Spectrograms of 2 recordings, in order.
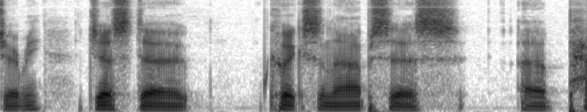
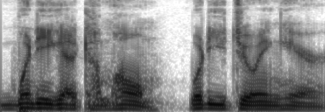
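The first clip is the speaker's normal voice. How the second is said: mock seething, livid, furious tone; 2 semitones higher, 4 dB louder than usual. Retelling a partner showing up at the bar: imitating a livid man. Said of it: "is livid and is just like".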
